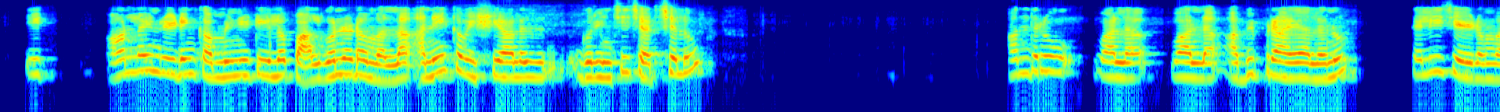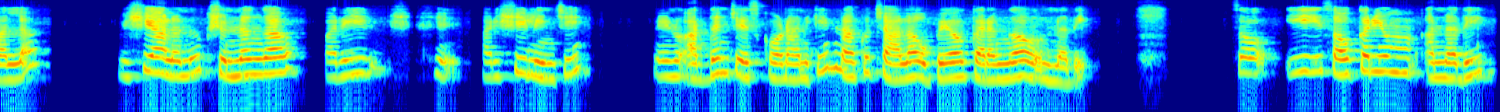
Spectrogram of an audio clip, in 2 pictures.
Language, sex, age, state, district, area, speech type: Telugu, female, 45-60, Telangana, Medchal, rural, spontaneous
